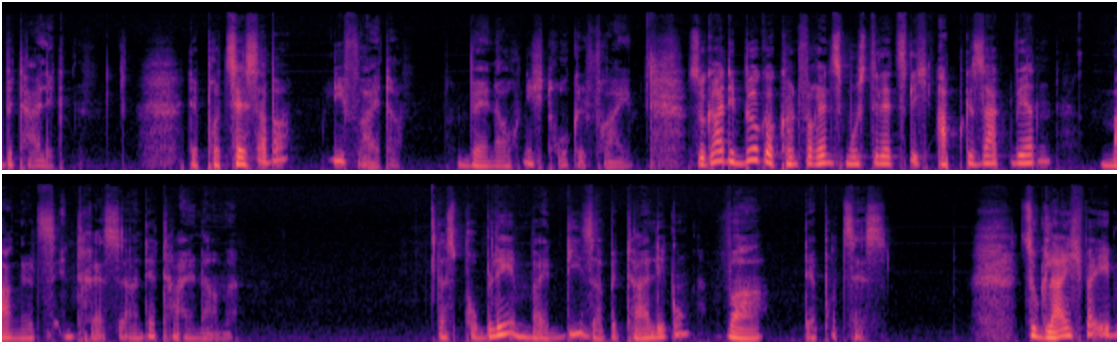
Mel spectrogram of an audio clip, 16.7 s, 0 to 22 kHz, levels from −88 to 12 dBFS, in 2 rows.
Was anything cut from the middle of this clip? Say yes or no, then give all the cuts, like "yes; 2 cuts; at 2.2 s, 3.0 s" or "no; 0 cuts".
no; 0 cuts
